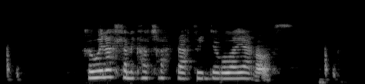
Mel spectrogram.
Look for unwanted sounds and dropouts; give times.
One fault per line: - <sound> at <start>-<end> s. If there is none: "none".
none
